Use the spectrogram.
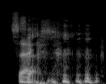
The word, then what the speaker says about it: CeX: It's CEX, but it's pronounced sex.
